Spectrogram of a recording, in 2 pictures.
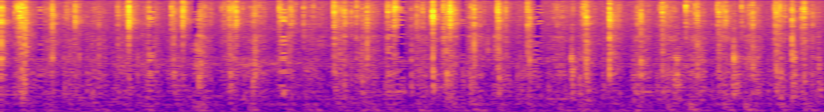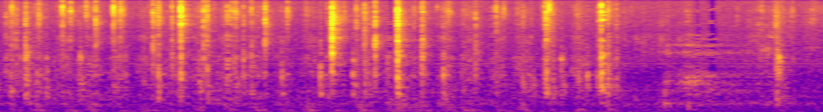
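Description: Faint, quick, irregular scratching and clicking of a small tool rubbing a rub-on transfer letter from a plastic sheet down onto a textured painted canvas.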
